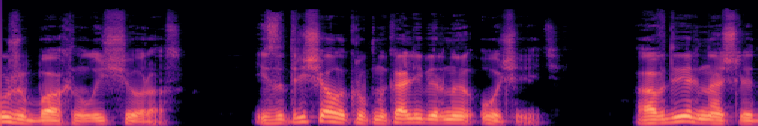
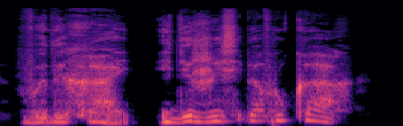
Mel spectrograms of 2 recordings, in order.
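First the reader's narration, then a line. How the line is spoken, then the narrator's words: Quiet whisper near ear. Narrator (Russian): раздался тихий шепот банши над ухом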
